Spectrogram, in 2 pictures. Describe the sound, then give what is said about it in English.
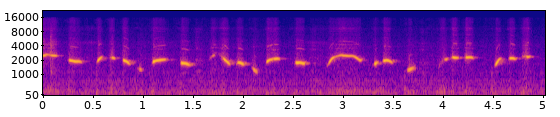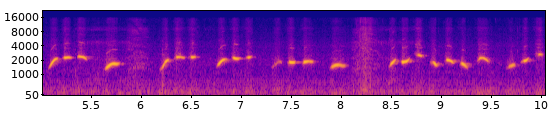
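A person whistles a bouncy original melody of many short, quick notes in a steady run, fairly loud, with no talking. “It was a lot of just whistling in a row.”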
